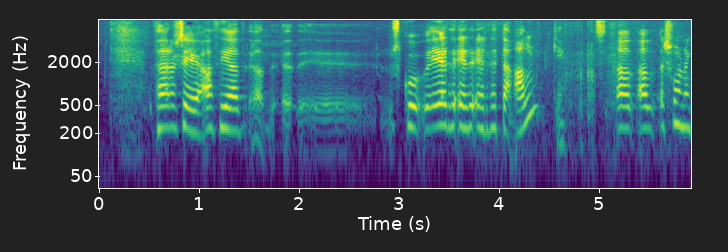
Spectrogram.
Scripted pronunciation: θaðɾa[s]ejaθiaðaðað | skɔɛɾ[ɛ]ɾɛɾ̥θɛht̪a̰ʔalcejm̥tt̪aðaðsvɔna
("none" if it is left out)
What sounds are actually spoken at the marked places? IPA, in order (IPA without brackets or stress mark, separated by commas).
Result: s, ɛ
